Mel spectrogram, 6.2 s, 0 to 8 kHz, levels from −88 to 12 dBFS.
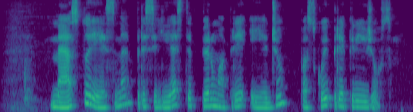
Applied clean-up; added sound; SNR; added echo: none; none; none; none.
